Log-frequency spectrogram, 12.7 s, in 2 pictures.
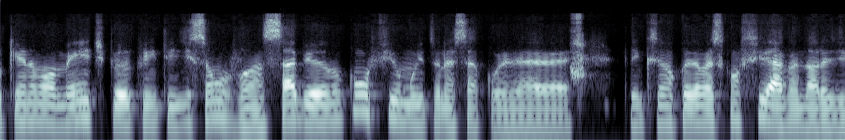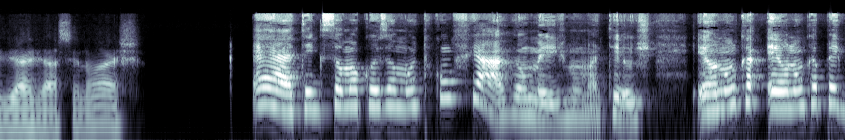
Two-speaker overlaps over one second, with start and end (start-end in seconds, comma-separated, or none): none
